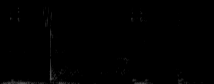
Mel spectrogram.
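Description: Near silence with a few faint clicks from working a computer: one about half a second in and a couple more past the middle.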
